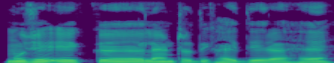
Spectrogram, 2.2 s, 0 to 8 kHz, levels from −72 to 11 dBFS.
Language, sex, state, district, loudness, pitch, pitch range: Hindi, male, Himachal Pradesh, Shimla, -14 LUFS, 140 Hz, 135-145 Hz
